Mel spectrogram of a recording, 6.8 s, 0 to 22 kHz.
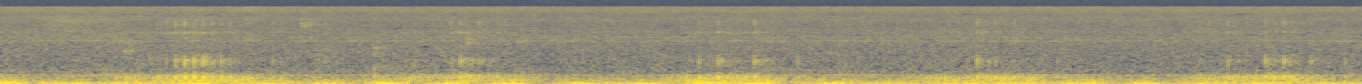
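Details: Friendly, very soft male domestic cat purring while stroked on the head, neck and body as he melts in a lap; a deep continuous rumble swelling with each breath about every 1.3 seconds, faint rustles of stroking on top.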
